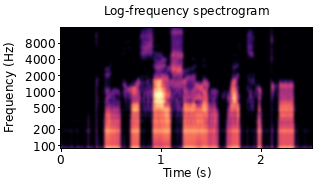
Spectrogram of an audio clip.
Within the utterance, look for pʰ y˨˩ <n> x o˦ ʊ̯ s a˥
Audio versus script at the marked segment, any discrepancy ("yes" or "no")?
no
